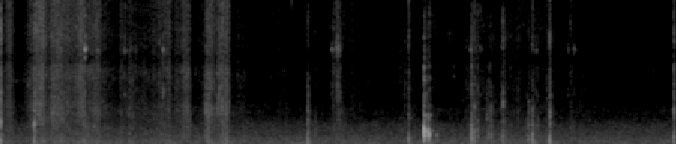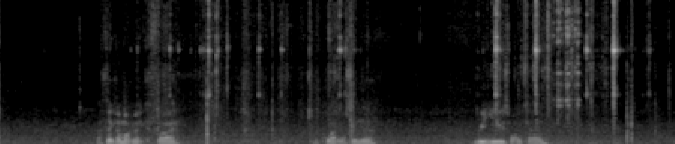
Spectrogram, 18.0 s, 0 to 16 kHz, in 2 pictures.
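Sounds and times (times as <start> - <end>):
rustling: 0.0 - 4.8, 10.8 - 17.9.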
